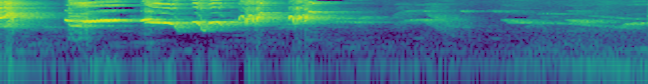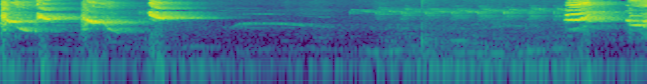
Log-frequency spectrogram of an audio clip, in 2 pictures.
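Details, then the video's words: Shama song played to provoke other white-rumped shamas to sing, loud rapid phrases of whistles and harsh buzzy notes in three bursts, with quieter twittering between them and a low steady hum underneath. "suara pancingan kacer terbukti ampuh bikin kacer macet langsung on gacor bukor"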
